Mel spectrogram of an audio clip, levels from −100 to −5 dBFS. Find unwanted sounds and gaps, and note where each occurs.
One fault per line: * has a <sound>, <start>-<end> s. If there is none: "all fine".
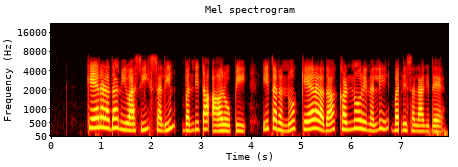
* has a dropout, 7.0-7.0 s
